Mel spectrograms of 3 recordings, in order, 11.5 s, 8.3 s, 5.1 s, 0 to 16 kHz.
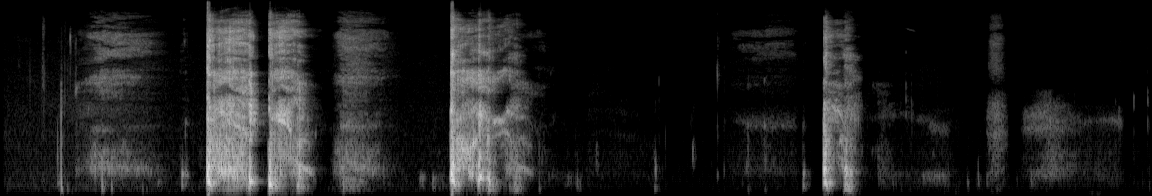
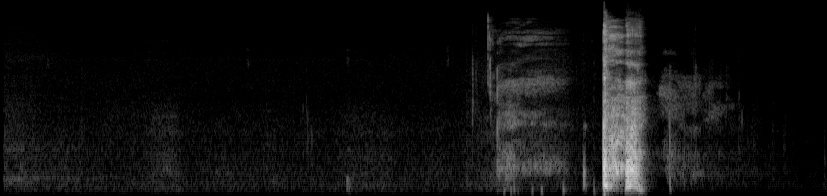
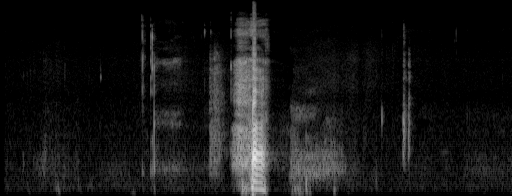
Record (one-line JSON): {"three_cough_length": "11.5 s", "three_cough_amplitude": 32768, "three_cough_signal_mean_std_ratio": 0.26, "cough_length": "8.3 s", "cough_amplitude": 32767, "cough_signal_mean_std_ratio": 0.16, "exhalation_length": "5.1 s", "exhalation_amplitude": 32768, "exhalation_signal_mean_std_ratio": 0.15, "survey_phase": "beta (2021-08-13 to 2022-03-07)", "age": "65+", "gender": "Male", "wearing_mask": "No", "symptom_cough_any": true, "symptom_sore_throat": true, "symptom_fatigue": true, "symptom_headache": true, "symptom_loss_of_taste": true, "smoker_status": "Ex-smoker", "respiratory_condition_asthma": false, "respiratory_condition_other": false, "recruitment_source": "Test and Trace", "submission_delay": "1 day", "covid_test_result": "Positive", "covid_test_method": "RT-qPCR", "covid_ct_value": 22.5, "covid_ct_gene": "ORF1ab gene", "covid_ct_mean": 23.3, "covid_viral_load": "23000 copies/ml", "covid_viral_load_category": "Low viral load (10K-1M copies/ml)"}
